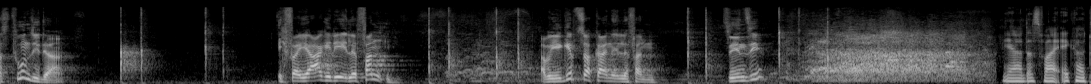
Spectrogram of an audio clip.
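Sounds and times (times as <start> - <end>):
speech: 0.0 - 0.8, 2.8 - 4.0, 5.4 - 8.5, 10.0 - 10.8
man clapping hands: 1.2 - 2.4, 4.2 - 5.4, 6.8 - 8.5
laughter: 4.4 - 6.1, 7.7 - 10.0.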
